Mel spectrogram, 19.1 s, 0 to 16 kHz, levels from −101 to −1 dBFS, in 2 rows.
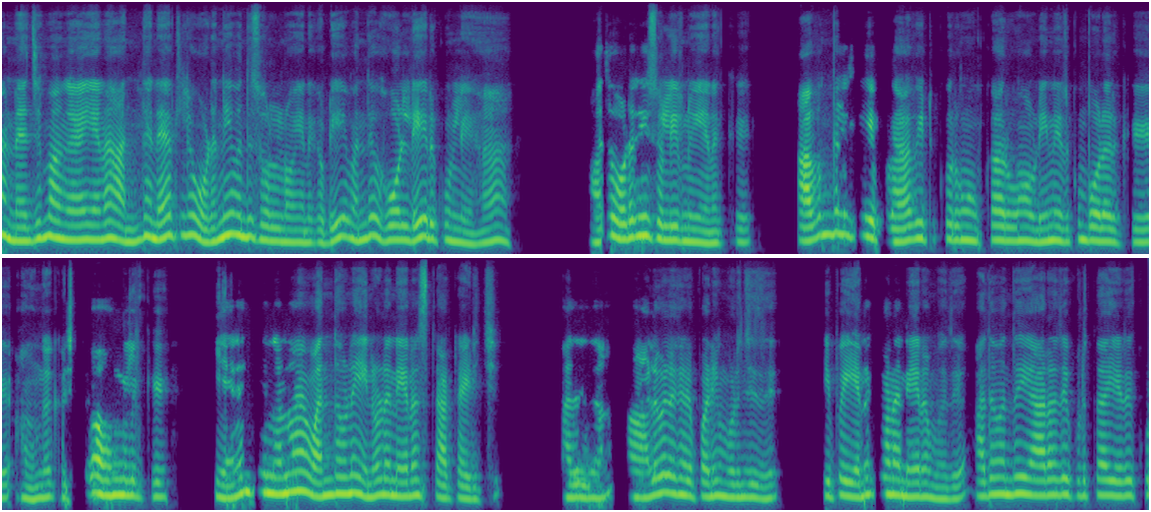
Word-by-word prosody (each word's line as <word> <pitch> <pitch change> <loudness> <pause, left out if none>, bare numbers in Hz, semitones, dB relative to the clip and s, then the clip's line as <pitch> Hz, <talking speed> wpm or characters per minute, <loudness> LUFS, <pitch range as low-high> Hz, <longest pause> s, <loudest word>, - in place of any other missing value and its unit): நிஜமாங்க. 230 +3 +3 0.2
ஏன்னா 220 +3 +2
அந்த 190 +6 0
நேரத்தில 275 +4 +1
உடனே 205 +10 +4
வந்து 255 -2 +3
சொல்லணும் 185 -3 -1
எனக்கு 175 0 -5
அப்படியே 215 +10 -1
வந்து 220 +6 0
ஹோல்டே 210 +1 +1
இருக்கும் 215 -3 -3
இல்லையா, 170 +1 -3 0.9
அத 175 - -5
உடனே 250 +5 +4
சொல்லிறணும் 195 -4 +1
எனக்கு. 165 +3 -6 0.5
அவங்களுக்கு 280 +4 0
"எப்படா 185 -3 -2
வீட்டுக்கு 225 0 -4
வருவோம் 210 -1 0
உட்காருவோம்" 200 0 -1
அப்படின்னு 195 +2 0
இருக்கும் 205 +3 -4
போல 195 -1 +2
இருக்கு. 180 +1 -8 0.2
அவுங்க 180 +2 -2
கஷ்டம் 230 - -1
அவுங்களுக்கு. 215 -3 +1 0.6
எனக்கு 250 +8 +1
என்னன்னா 250 +3 +5 0.2
வந்த 215 +3 +3
உடனே 245 0 +4
என்னோட 220 +3 +1
நேரம் 215 +1 0
ஸ்டார்ட் 180 -4 -4
ஆயிடுச்சு. 160 +4 -7 0.6
அதுதான். 185 +2 -2 0.2
அ - - -5
அலுவலக 235 0 +1
பணி 200 - 0
முடிஞ்சுது. 190 -2 -3 0.5
இப்ப 210 - -8
எனக்கான 230 +1 0
நேரம் 200 -3 -1
அது. 165 +1 -5 0.2
அத 205 - -3
வந்து 235 +1 +2
யாராவது 225 +1 +1
கொடுத்தா 215 +1 -5
எடு 215 +1 -2
210 Hz, 160 wpm, -22 LUFS, 185-230 Hz, 0.9 s, என்னன்னா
